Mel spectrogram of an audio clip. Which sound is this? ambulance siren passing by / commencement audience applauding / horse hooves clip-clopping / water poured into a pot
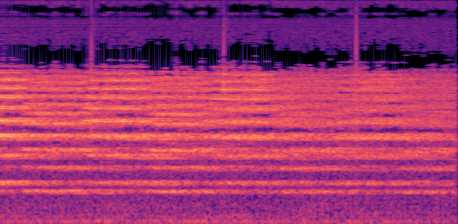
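ambulance siren passing by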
